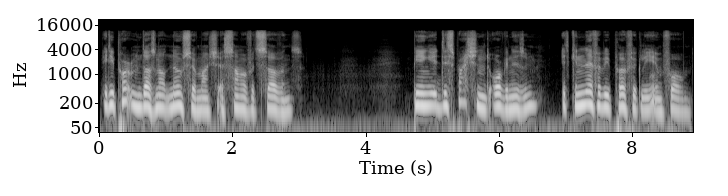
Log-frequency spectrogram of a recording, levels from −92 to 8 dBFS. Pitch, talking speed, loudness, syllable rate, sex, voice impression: 150 Hz, 150 wpm, -16 LUFS, 5.3 syllables/s, male, masculine, slightly old, slightly thick, slightly muffled, slightly halting, calm, elegant, slightly sweet, slightly kind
